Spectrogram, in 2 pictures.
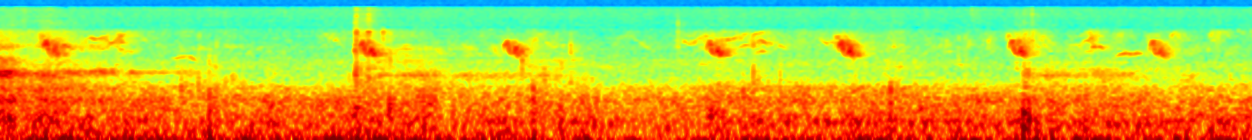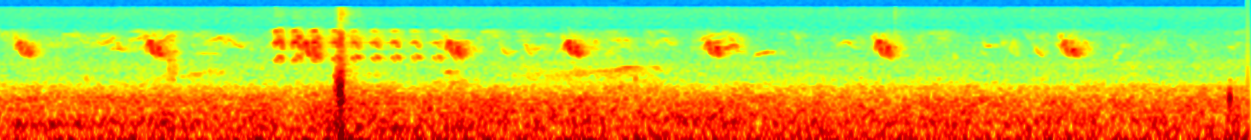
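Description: Small birds chirping: short high single chirps, about one or two a second, with a brief rapid trill about eight seconds in, over a faint low rumble.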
